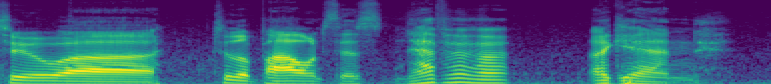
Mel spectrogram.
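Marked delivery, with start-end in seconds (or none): 2.0-3.5 low mutter, mumbled under the breath. Voicing a character at the ship's bow after breakfast: muttering to himself. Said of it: "just kinda mutters, mutters it to himself".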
